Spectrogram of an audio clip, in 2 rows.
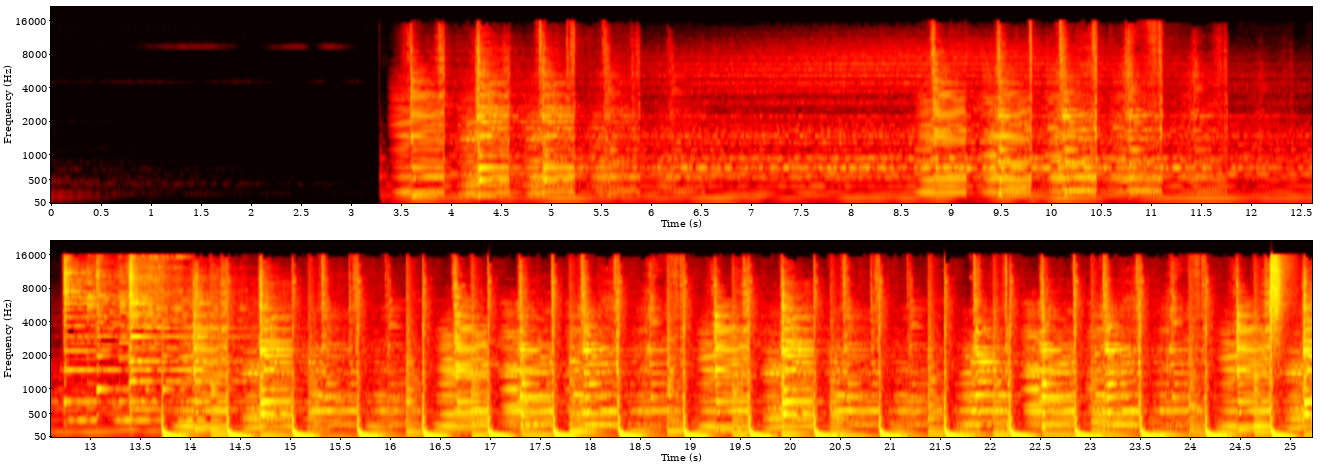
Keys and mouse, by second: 2.7-4.3 drag, 6.5-7.3 drag, 12.1 click, 12.1 right click, 13.6-14.5 drag, 14.7-15.2 drag, 15.8 click, 16.3-19.5 drag.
